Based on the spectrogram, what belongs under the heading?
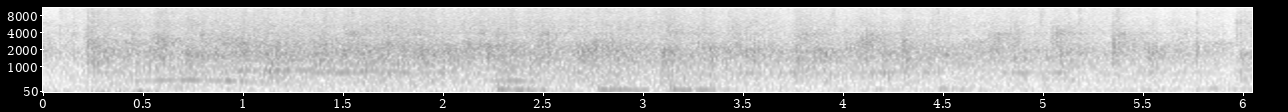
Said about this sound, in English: Let's not forget the people who've been serving out prasad and the cooks who've helped feed us and who are helping to feed us. So a round of applause for them.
